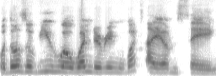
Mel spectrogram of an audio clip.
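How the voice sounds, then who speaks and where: Fairly even intonation in a dry, close sound with no echo. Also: woman. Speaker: award show host. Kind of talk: live award show hosting. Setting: live stream, Kampala.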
